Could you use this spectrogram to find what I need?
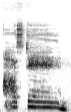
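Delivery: high, loud, drawn-out holler; yelled call for help. Retold or imitated. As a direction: yell the name out to someone nearby. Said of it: "I yelled out".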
